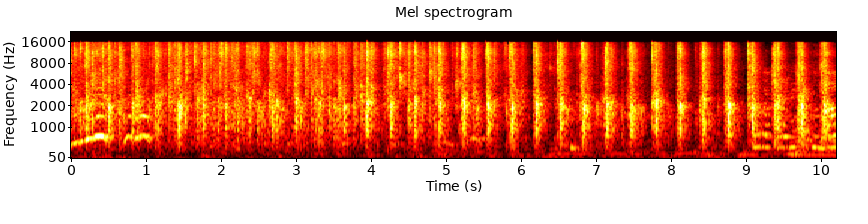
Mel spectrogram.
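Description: An audience clapping together in time, a steady beat of about three claps a second.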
